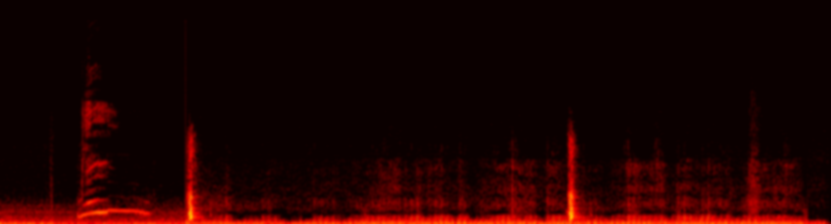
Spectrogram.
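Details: Cat hiccups after eating food too fast: two sudden, sharp little clicks about three seconds apart, following a brief soft vocal sound.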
